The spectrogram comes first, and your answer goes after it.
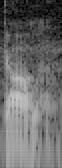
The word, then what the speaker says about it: Galle: should check it out today we are heading to Gold or as the locals pronounce it gala so there's we know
